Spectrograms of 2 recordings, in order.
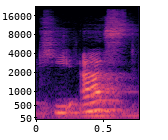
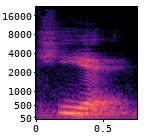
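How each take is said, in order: First: The word ast is said in full. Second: The word ast is reduced to e. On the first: "instead of saying ki ast" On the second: "in speaking, ast is always reduced to e"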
